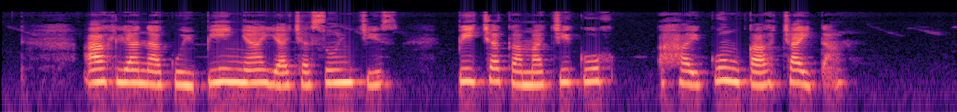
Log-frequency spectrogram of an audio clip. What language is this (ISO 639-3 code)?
qxp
